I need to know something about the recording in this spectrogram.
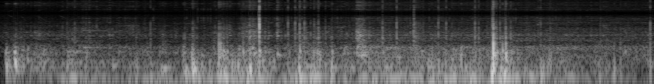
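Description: Mountain bike riding over a narrow dirt trail: a steady rumble of tyres on the ground and wind on the microphone, with scattered rattling knocks from the bike jolting over bumps, the sharpest about five seconds in.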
